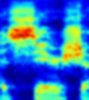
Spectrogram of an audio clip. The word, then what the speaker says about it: Saoirse: Yeah, Saoirse.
